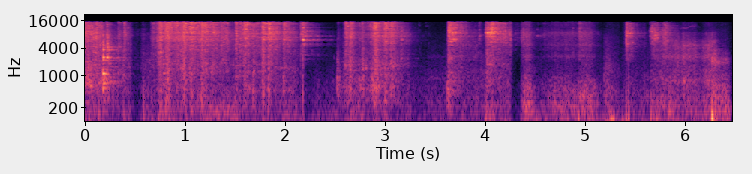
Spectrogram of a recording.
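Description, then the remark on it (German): Metal cutlery clinks and rattles repeatedly as pieces are gathered up, bright jangles in short bursts with brief pauses between, no voices present. “Ah, Besteck habe ich noch nicht.”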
